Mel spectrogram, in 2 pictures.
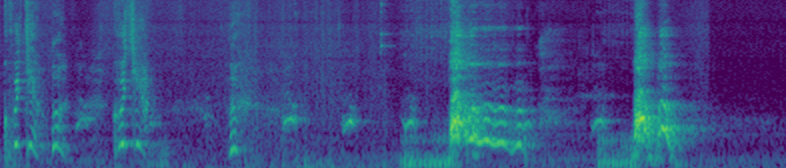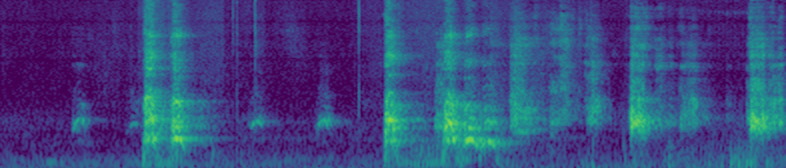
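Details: Barking pet dog responding to sound effects: repeated harsh barks in bursts over fifteen seconds, overlapping a person's speech and scattered short electronic tones.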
